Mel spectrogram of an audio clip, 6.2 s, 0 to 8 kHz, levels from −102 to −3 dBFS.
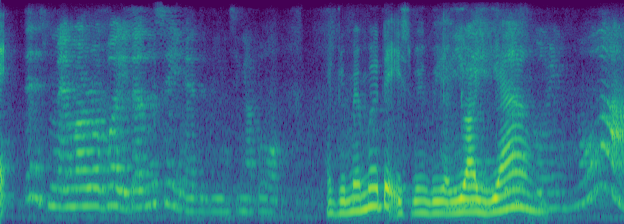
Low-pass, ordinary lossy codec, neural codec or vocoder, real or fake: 7.2 kHz; Opus, 32 kbps; none; real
